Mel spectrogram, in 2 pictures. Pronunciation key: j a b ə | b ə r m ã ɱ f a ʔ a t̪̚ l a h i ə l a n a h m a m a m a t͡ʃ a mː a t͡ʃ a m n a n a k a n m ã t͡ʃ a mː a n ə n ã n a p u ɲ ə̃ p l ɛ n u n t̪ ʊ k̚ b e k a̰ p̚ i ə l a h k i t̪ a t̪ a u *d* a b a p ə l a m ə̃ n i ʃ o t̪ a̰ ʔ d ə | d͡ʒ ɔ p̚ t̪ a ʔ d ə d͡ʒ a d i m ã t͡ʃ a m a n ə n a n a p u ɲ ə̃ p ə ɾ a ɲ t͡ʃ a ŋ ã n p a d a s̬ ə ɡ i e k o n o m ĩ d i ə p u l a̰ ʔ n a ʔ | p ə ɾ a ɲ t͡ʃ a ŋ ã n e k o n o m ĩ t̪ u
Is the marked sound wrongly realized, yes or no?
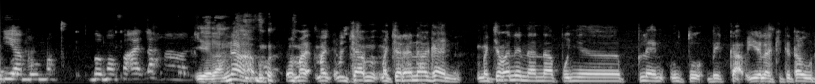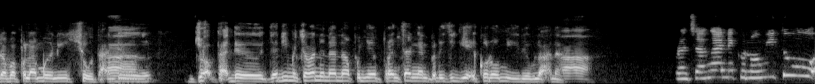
no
